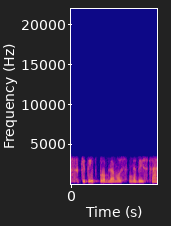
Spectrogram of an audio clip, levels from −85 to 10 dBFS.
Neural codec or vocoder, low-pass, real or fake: none; 3.6 kHz; real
